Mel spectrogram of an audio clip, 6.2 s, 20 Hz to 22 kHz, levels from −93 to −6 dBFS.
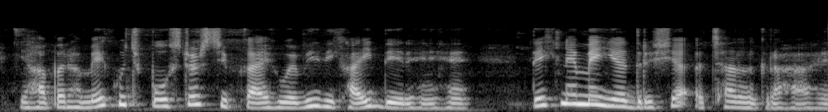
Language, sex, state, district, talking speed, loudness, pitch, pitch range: Hindi, female, Bihar, Purnia, 195 wpm, -26 LUFS, 200 Hz, 180-245 Hz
